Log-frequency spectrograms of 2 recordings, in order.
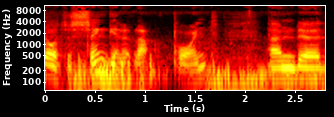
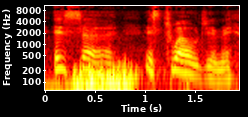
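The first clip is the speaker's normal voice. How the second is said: giggly, higher reply; laughing through the answer; 5 semitones higher, 4 dB louder than usual. Retold or imitated. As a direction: barely hold the laugh in. Giggling answer to Jimmy Tarbuck.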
